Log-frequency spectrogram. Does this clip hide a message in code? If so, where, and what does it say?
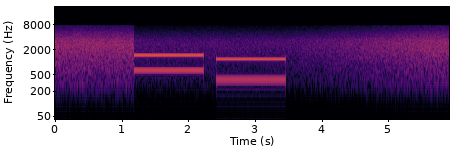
Yes: aircraft SELCAL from 1.2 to 3.5 s, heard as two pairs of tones. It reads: HS-CQ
